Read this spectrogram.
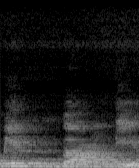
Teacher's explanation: Kalau iklab diganti bunyi nun jadi bunyi mim.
